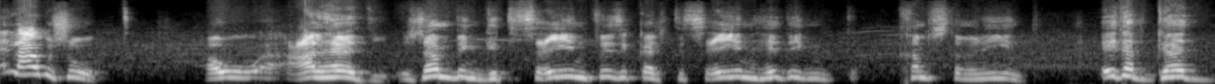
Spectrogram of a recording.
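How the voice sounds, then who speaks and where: Rapid-fire excitable Egyptian gamer guy. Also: sits high, husky. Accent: Egyptian Arabic. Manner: excitable, repeats exclamations rapidly. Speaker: gaming YouTuber. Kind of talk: live gameplay commentary.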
